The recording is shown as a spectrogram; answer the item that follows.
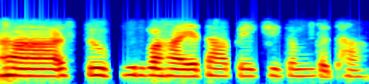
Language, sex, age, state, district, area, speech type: Sanskrit, female, 18-30, Karnataka, Belgaum, rural, conversation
